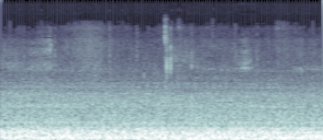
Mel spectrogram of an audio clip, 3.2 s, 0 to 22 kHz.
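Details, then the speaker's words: FRS/BRZ/86 with automatic engine converted to manual, equal-length headers, two resonators, driving: deep steady rumble, moderate at low rpm, screaming more above about 2500–3000 rpm, no ticking or leak; healthy engine and exhaust. "when when you are at low RPM it doesn't sound like you have a full exhaust system with no cat and when you're let's say about 2500 to 300 RPMs now uh after that it's screaming a little bit more and it's sounding very"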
